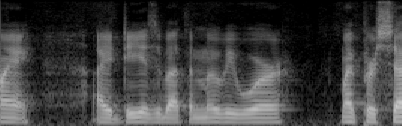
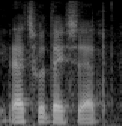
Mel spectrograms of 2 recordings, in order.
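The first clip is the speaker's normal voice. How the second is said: ordinary talk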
